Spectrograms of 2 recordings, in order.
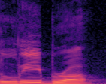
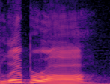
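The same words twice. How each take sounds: First: It is said differently, not as 'Lib-Ra'. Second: It is said as 'Lib-Ra', with 'lib' then 'ra'. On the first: "Some say Libra" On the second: "that's how I pronounce it. ... I pronounce it Lib-Ra because Ra's in there"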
